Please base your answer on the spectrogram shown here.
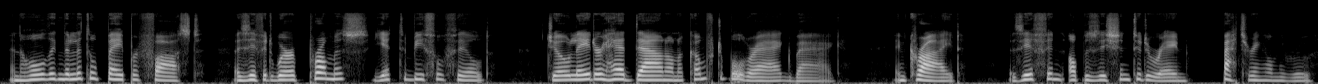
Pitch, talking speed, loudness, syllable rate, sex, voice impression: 200 Hz, 175 wpm, -20 LUFS, 5.0 syllables/s, female, very feminine, very adult-like, very thin, tensed, very powerful, bright, soft, very clear, fluent, cute, slightly cool, intellectual, refreshing, slightly sincere, calm, very friendly, very reassuring, unique, very elegant, slightly wild, very sweet, lively, kind, slightly modest, slightly light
